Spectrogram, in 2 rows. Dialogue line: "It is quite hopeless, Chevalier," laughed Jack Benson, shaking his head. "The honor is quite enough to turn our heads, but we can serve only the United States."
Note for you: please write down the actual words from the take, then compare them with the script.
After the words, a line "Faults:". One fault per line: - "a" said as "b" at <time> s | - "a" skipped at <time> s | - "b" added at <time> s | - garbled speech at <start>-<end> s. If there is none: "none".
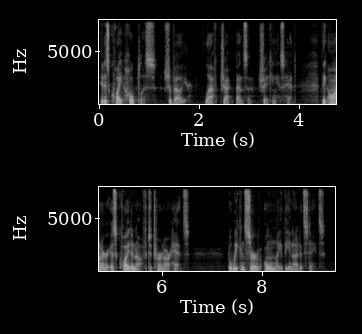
"It is quite hopeless, Chevalier," laughed Jack Benson, shaking his head. "The honor is quite enough to turn our heads, but we can serve only the United States."
Faults:
none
